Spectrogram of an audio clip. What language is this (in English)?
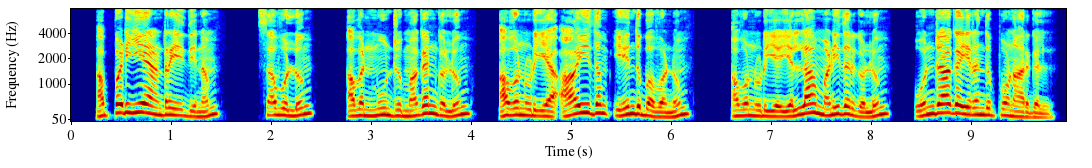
Tamil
